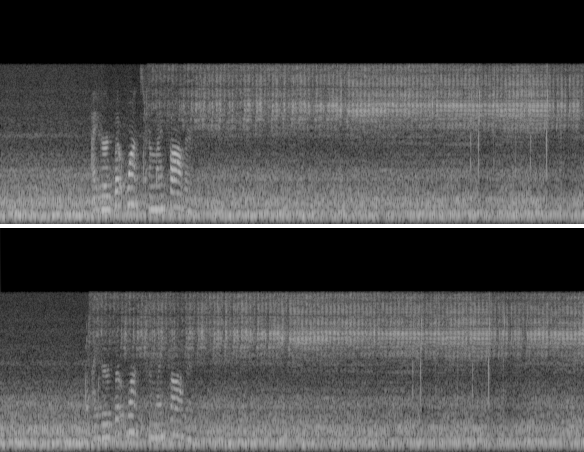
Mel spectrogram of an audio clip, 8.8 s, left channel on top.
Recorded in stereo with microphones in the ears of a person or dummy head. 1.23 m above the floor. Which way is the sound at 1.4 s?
55° left (ahead or behind).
